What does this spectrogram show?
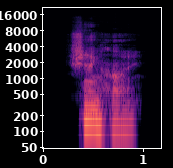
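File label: "shanghai", Australian English; pronunciations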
